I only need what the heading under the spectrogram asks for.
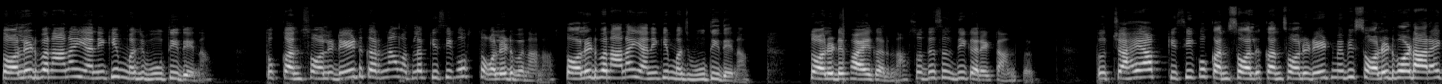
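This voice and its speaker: Lively high-voiced woman teacher. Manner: lively, coaxing, asks students questions. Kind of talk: online vocabulary lesson.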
